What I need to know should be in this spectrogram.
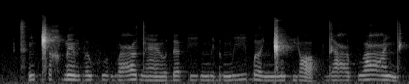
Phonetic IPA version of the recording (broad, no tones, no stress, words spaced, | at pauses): t͡sʼĩǁɪχɓɛ̃ bɜxʷæɡʷʌʕʊ dæ̃ːʊ̯ɗɜki ŋ͡miɗʊŋ͡miː ɓʌɪ̯ŋ͡ǁũkjɒ | dæʕʊkʷɑ ʕĩd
